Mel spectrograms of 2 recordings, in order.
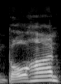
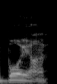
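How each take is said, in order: First: The middle consonant is an h sound. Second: The middle consonant is a y sound. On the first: This is the version most often heard. "I mostly hear Bohan" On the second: This is the version a few people use. "I've heard a couple of people say Boyan"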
